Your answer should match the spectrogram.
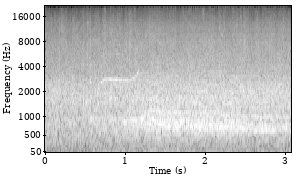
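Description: Sustained applause from a large audience at a Proms concert in the Albert Hall, a dense, steady wash of clapping at an even, moderate level that holds throughout, with no voices standing out.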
